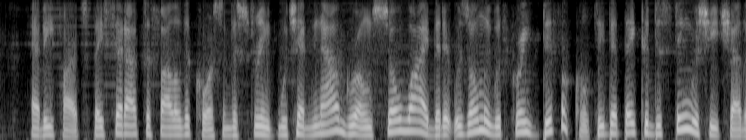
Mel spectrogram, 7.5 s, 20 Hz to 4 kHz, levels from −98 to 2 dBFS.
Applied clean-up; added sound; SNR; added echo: neural separator model SepFormer WHAMR!.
